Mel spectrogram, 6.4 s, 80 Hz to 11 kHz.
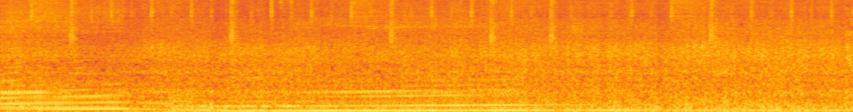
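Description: A Honda B20 car engine revs up and accelerates hard, its droning pitch climbing steadily, loud and close with no talking.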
